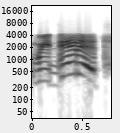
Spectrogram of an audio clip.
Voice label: round won, jungle fem; vo; Counter Strike Model Pack; CS:GO

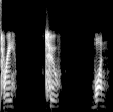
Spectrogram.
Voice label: countdown, seal fem; vo; Counter Strike Model Pack; CS:GO

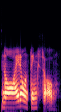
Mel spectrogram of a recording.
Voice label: disagree, swat fem; Counter Strike Model Pack; CS:GO

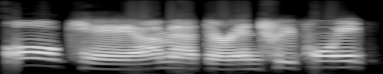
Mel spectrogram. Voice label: at enemy spawn, swat fem; vo; Counter Strike Model Pack; CS:GO

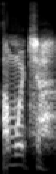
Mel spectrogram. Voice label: following friend, jungle male; player vo; Counter Strike Model Pack; CS:GO

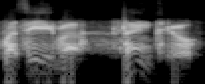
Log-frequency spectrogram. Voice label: thankful, balkan; balkan epic

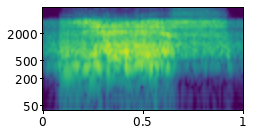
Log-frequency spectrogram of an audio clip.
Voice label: on a roll brag, pirate; Counter Strike Model Pack; CS:GO

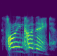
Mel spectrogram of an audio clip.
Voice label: throwing grenade, gendarmerie male; vo

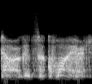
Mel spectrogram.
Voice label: radio enemy spotted; Counter Strike Model Pack; CS:GO; gsg9

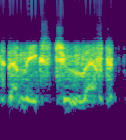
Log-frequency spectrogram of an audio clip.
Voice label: two enemies left, balkan; vo

